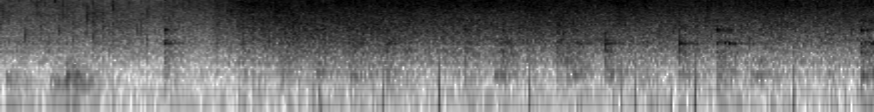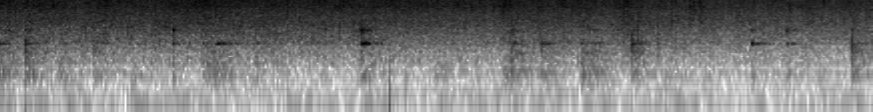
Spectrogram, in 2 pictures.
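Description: Sliced onions and curry leaves sizzling in hot oil in an aluminium kadai, stirred with a steel ladle that scrapes and clinks against the pan. The sizzle gets louder about a second and a half in.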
